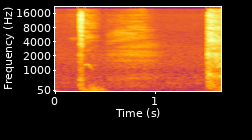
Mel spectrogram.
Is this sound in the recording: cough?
yes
